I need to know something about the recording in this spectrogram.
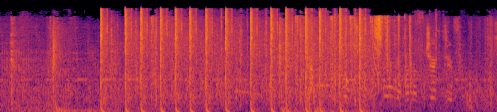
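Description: A pistol fires a rapid string of sharp shots.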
